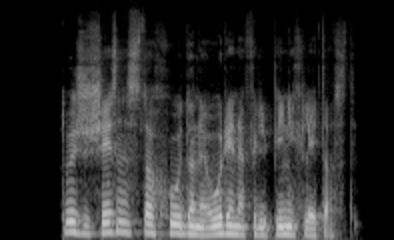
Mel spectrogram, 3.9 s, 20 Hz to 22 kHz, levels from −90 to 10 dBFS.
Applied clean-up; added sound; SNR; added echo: neural mask model Resemble Enhance denoiser.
